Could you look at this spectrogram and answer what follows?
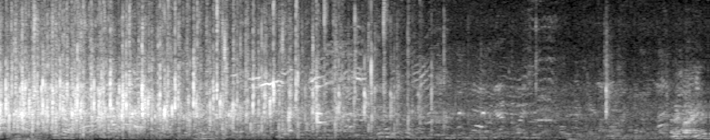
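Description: Applause and crowd chatter greet a guest billed as Braille Dada at an event for the visually impaired, with dense clapping loudest early and thinning to a softer murmur of voices by the end.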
